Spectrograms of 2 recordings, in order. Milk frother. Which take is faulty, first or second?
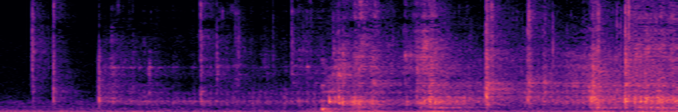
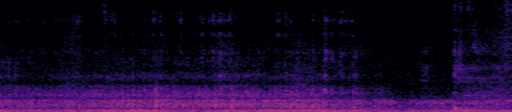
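first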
